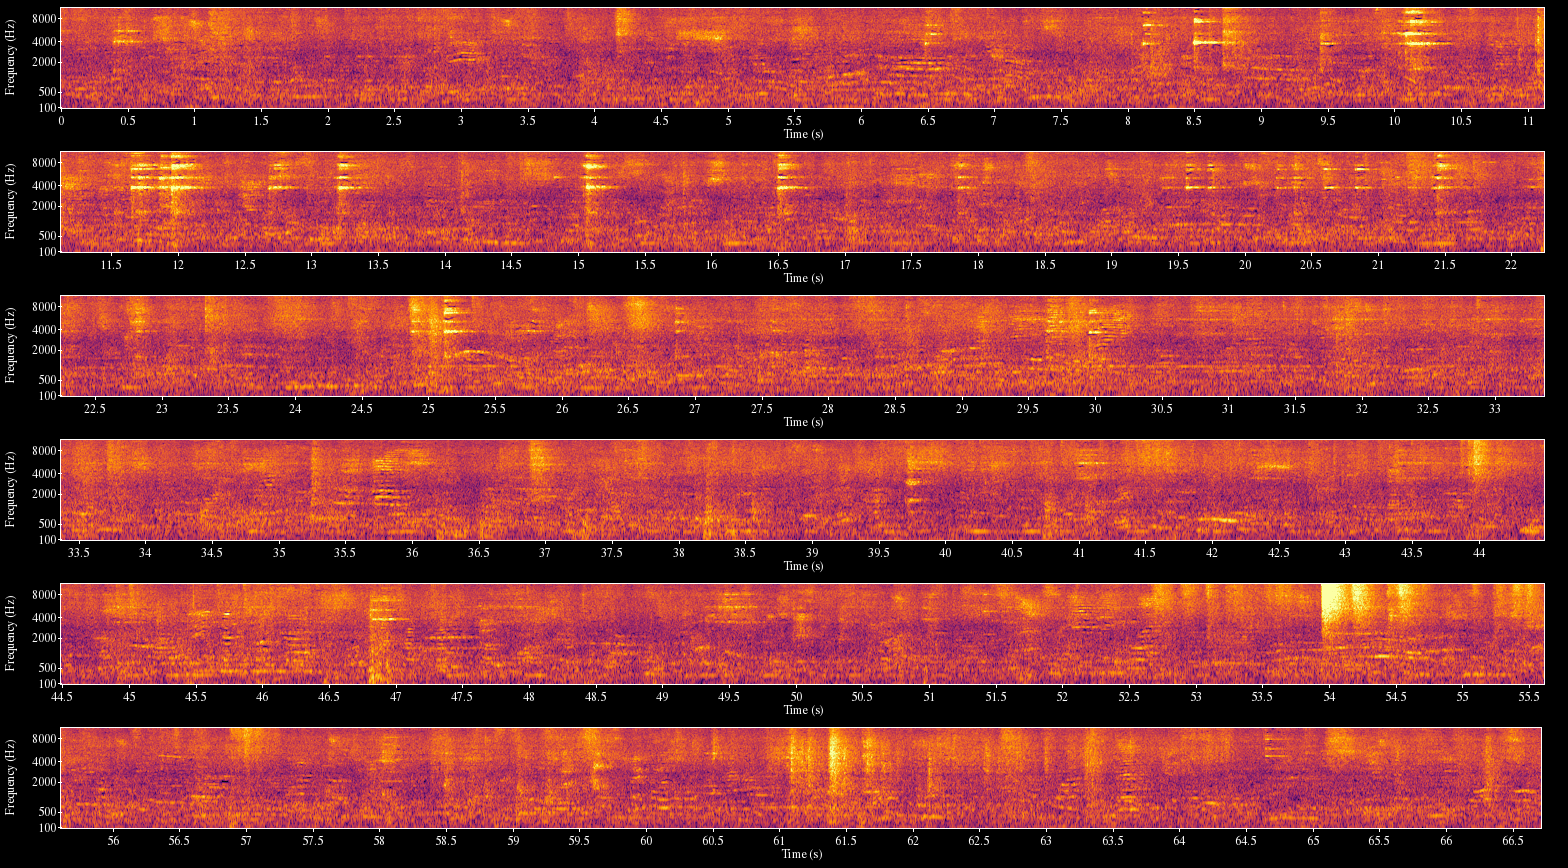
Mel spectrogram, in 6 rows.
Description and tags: Farmer's market rear
4ch-surround field recording of a large farmer's market near the German Baltic coast.
People (LOTS of people) are milling about in a hall about the size of a stadium inspecting the merchandise, consisting mainly of groceries, marmelades and cheesy souvenirs. The visitors are all speaking German, but this can not be easily recognized from the recorder's POV.
Good, neutral atmo for motion picture or radio play backdrops.
Recorded with a Zoom H2, these are the FRONT channels, mics set to 90° dispersion.
ambient, field-recording, commercial, crowd, neutral, rooms, surround, children, hall, glass, market, ambience, clinking, backdrop, noisy, people, loud, atmo, room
